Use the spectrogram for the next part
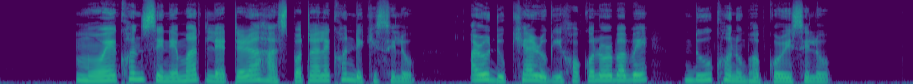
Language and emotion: Assamese, sad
